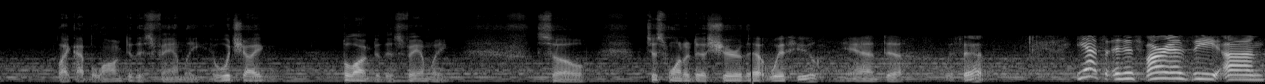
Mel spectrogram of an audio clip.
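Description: Input switched to a poorer device at 7.51 s onward: after a roughly 20 ms gap, the sound turns dull and boxy, with nothing above 3.8 kHz, a level shift of about 5 dB and new background noise about 30 dB down, likely from a narrower-band microphone taking over.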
